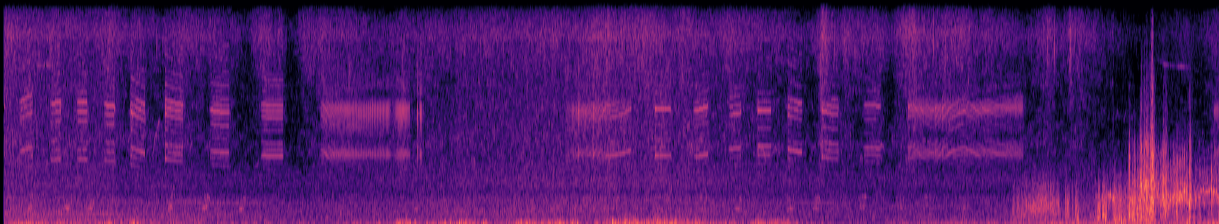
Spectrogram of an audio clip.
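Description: Paragliding variometer beeping in quick trains of high beeps, twice held as a steady tone for about a second, signalling the glider's vertical speed. Under it, wind buffets the microphone, growing into a louder rush of wind noise near the end.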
